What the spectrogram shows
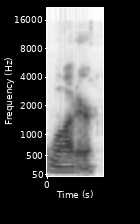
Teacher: My tongue just lifts up into that T and D position gently, quickly, and comes right back down. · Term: flap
